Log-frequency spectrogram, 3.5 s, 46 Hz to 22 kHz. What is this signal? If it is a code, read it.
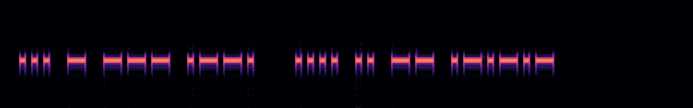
Morse code, heard as a keyed tone, about 40 wpm, 700 Hz. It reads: STOP HIM.
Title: Sentences from Top 1000 Words - Review Part 4 - 40wpm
